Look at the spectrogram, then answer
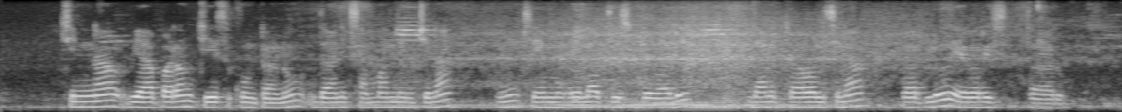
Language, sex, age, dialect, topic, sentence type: Telugu, male, 18-24, Telangana, banking, question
